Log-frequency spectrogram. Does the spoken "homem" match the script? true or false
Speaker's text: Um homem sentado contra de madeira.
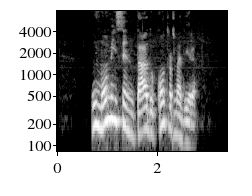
true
